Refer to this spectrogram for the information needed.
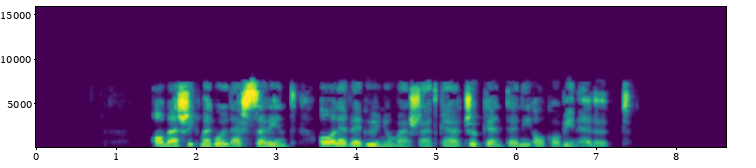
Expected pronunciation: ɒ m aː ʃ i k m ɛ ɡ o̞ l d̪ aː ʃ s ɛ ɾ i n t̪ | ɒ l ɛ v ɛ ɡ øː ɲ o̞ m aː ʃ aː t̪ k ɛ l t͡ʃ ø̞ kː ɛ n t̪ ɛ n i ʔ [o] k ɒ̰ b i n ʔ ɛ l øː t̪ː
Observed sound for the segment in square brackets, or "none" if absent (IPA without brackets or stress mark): ɒ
